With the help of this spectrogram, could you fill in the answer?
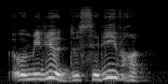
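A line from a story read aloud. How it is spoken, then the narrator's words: Astonished exclamation. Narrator (French): s'écria stupéfaite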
